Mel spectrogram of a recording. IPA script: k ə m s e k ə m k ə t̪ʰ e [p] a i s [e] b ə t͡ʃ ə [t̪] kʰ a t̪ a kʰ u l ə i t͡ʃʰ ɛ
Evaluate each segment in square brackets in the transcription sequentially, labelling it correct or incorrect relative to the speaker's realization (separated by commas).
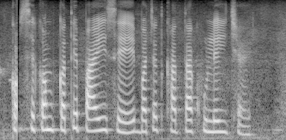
correct, correct, correct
